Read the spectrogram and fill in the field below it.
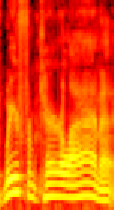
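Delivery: drawn-out fake Southern belle accent; mocking the TV mom's Southern belle accent. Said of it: "real Southern belle".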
